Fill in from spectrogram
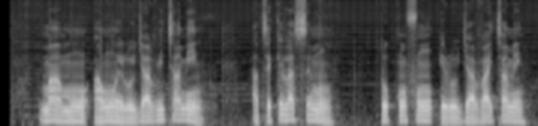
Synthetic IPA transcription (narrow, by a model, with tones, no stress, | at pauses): mãː˦mũ˧a˨w̃ɔ̃˧e˨ɾo˨d͡ʒa˧˦vi˦ta˦mĩ˦˨n | a̰˨ti˧ke˦la˦si˦mũ˨ | to˦kũ˦fũ˦e˨ɾo˨d͡ʒa˨˧va˦i˦ta˦mĩ˨n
